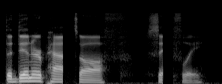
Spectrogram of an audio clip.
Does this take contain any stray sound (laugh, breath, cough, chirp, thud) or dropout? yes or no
yes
